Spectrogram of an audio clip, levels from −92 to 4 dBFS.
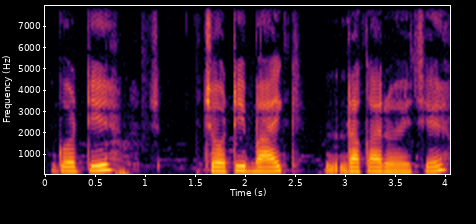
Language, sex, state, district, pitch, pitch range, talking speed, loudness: Bengali, female, Assam, Hailakandi, 205 Hz, 195-225 Hz, 75 wpm, -17 LUFS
